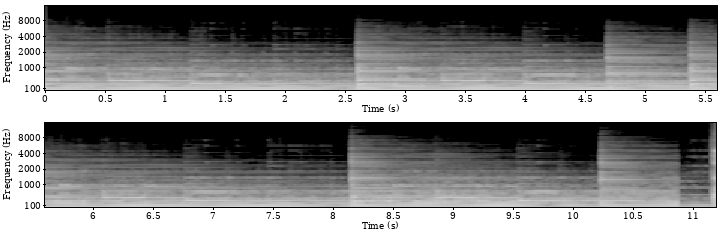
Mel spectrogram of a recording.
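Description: A dark, aggressive beat built in FL Studio pairs a thick Reese bass with a Fulcrum piano bass, heavy low chords changing every few seconds in a steady, dense loop with no voices.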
